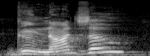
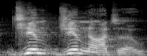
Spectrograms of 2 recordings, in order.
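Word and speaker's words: gymnazo (γυμνάζω): Interesting, the word exercise, and I looked up this word in the Greek, and just for Doug's help, it's spelled like gymnazo, G-Y-M. We get the word gymnasium from this, where you exercise. You pronounce it gymnazo. Did I say that right? – Yeah. – I wrote it out. I would have said gymnazo, because it's G-Y-M, but the Greeks is goom.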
